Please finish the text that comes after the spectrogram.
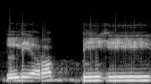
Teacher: Li rabbihi, hi 2 harokat karena mad silah, ya. Karena dia berjumpa dengan huruf selain hamzah, jadi panjangnya cukup 2 harokat.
